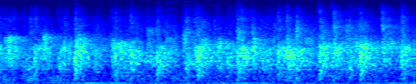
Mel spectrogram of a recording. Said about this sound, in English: Nothing like bringing our own canned applause.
